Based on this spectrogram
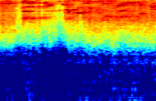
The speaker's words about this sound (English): This bucket here is broken glass. Right. You want to, if you want to tilt it towards the camera, let's see. Yeah, that is, ooh. Those are broken bottles. We're going to pour this out onto the ground here.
